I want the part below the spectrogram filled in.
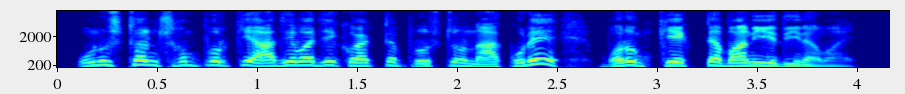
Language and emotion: Bengali, angry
